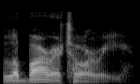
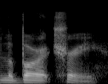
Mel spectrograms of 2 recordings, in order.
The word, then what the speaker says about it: laboratory: The Americans will say labar laboratory laboratory. Um but the but the way the Brits say it is more um like laboratory laboratory. So at the end we don't say tree at all. It we don't say to we say we say tree.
